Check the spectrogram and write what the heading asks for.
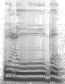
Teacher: बा के ऊपर क़लक़ला करेंगे।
